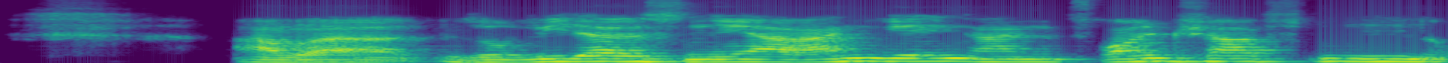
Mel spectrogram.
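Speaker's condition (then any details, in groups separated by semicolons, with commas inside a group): Spastic tetraparesis; speech control difficulties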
